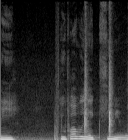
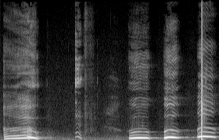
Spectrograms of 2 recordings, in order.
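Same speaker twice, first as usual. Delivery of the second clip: very loud, high squealing; excited yelling; 7 semitones higher, 14 dB louder, slower than usual. Real, not acted.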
